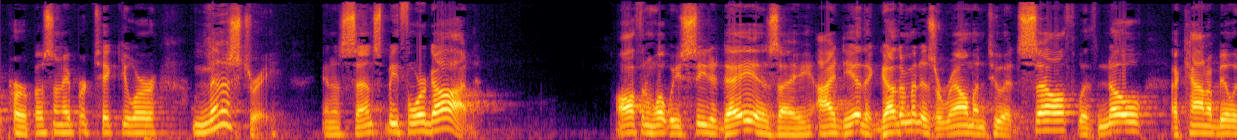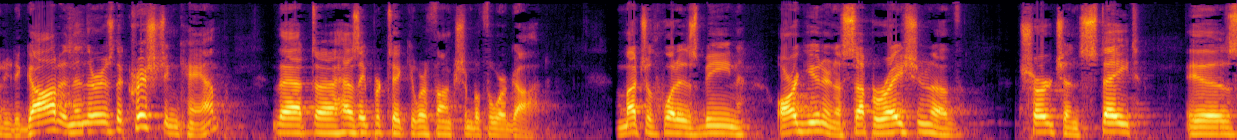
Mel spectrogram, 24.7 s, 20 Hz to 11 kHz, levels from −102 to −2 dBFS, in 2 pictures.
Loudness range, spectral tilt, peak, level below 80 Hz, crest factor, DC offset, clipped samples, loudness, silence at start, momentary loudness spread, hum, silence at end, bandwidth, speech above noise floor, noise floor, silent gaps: 5 LU; -5 dB/octave; 0 dBFS; -48 dBFS; 14 dB; under 0.1%; 0.2%; -13 LUFS; 0 s; 11 LU; none; 0 s; 11 kHz; 54 dB; -67 dBFS; none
